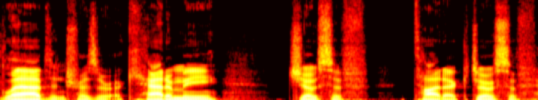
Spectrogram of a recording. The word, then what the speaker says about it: Tětek: treaser and Satoshi labs and treasure Academy Joseph tadek Joseph how you doing hey happy to be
